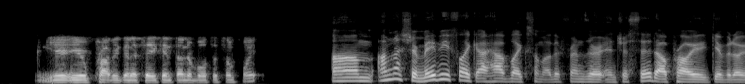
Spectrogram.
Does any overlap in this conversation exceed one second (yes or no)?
no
